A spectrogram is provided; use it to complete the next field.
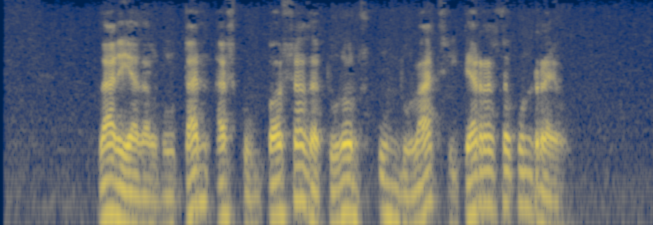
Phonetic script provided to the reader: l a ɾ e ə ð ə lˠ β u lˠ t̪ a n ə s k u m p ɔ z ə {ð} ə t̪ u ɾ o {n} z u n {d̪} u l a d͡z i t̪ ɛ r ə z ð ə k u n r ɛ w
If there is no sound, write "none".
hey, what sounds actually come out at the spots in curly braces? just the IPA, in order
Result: ð, n, d̪

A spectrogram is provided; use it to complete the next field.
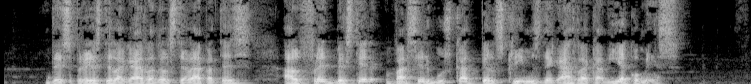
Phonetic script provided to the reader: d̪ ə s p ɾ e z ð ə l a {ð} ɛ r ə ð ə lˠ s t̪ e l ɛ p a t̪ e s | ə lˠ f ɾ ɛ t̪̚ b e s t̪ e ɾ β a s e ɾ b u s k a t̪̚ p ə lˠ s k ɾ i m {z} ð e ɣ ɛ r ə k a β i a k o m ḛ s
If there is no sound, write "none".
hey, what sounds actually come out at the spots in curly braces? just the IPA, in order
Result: ɣ, z

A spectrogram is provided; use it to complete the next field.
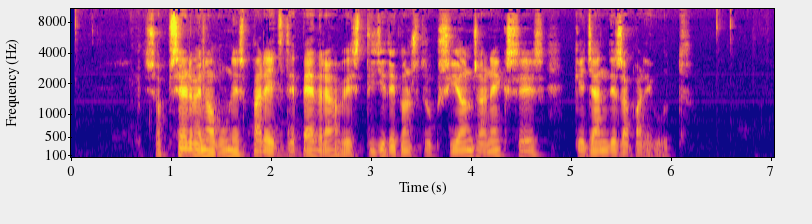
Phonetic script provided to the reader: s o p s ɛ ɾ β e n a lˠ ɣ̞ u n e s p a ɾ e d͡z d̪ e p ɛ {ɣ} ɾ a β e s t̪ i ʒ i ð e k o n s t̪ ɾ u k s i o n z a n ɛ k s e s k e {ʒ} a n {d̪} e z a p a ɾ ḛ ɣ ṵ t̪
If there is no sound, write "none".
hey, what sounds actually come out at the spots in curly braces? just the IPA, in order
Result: ð, ʒ, d̪

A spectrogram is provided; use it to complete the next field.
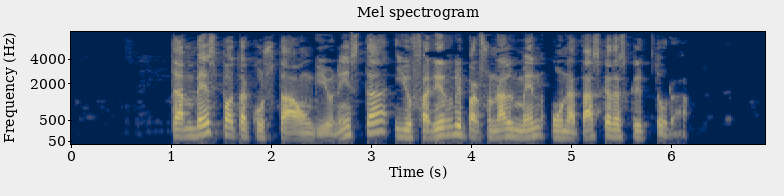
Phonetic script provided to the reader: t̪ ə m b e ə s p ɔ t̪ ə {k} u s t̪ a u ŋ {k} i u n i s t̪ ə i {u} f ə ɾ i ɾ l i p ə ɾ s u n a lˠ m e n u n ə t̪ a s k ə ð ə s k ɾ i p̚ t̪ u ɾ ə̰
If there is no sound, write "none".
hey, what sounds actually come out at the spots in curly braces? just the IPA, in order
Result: k, ɡ, u

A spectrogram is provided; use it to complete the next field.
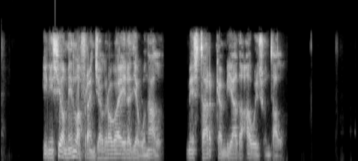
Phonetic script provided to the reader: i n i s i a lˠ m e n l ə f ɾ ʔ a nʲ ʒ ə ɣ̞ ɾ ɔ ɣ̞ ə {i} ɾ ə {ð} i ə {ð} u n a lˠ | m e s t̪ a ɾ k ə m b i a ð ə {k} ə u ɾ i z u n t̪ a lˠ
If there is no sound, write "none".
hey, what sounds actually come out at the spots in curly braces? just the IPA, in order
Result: e, ð, ɣ, ʔ

